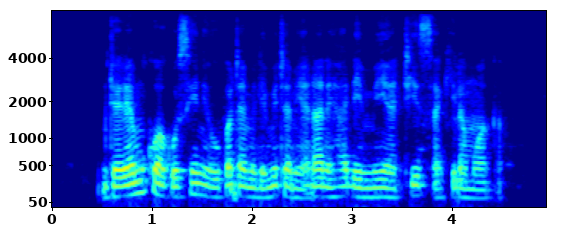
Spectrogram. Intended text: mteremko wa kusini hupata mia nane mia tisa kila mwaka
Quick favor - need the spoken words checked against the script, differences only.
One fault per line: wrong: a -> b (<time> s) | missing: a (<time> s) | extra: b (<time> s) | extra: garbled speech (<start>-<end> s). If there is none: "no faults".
extra: milimita (1.9 s)
extra: hadi (2.8 s)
